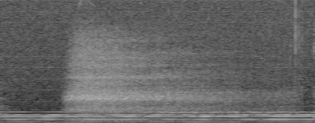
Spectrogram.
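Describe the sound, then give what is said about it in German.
A deep breath drawn in through the nose during a guided meditation ritual: a soft, breathy rush that swells and then eases over a couple of seconds, above a steady, sustained tonal drone. “Und noch einmal tief durch deine Nase einatmen.”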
